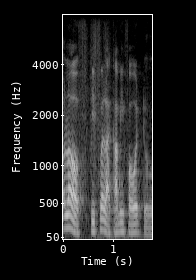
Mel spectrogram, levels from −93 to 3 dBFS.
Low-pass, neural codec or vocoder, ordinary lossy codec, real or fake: none; none; none; real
